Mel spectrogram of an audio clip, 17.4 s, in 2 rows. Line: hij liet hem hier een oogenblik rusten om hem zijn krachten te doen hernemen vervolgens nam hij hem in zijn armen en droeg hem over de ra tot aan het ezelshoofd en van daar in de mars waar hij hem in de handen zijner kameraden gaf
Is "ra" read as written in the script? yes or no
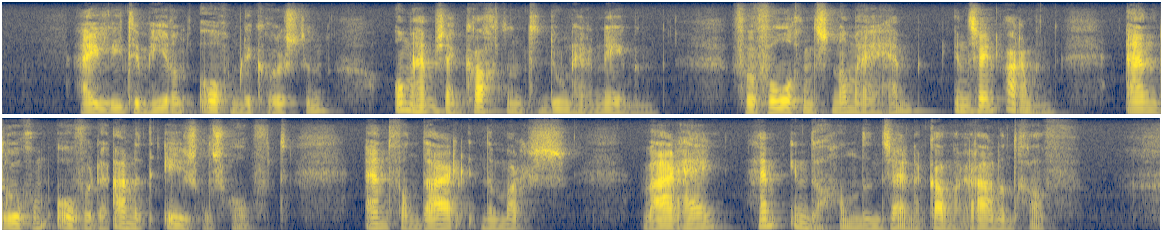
no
